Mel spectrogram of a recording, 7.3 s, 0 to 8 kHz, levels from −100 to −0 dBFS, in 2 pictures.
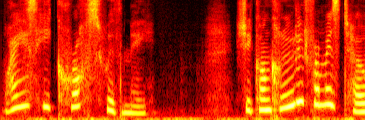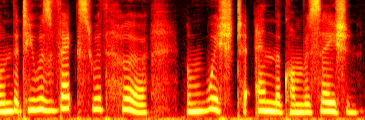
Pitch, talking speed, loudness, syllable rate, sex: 255 Hz, 190 wpm, -16 LUFS, 4.8 syllables/s, female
